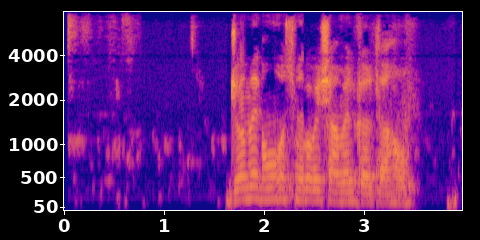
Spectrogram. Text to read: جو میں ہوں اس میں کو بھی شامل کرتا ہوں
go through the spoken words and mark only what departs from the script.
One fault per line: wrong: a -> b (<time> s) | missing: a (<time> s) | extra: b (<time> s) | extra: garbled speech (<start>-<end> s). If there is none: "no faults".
no faults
